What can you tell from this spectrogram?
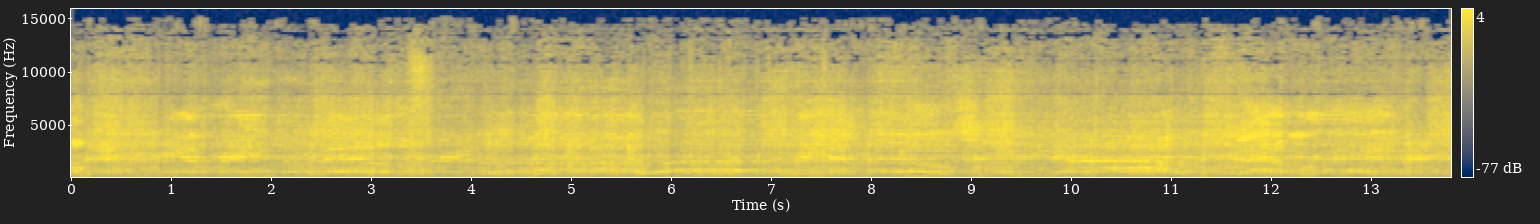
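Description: A recorded song playing over the hall's loudspeakers: a singer holding long, bending notes over a steady band accompaniment.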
